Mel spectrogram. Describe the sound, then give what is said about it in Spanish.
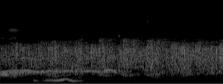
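Congregation applause at a church gathering, a faint, steady hiss of many hands clapping that holds evenly throughout, with a brief tonal voice-like sound early on. “Denle un aplauso a Dios por la vida de ellos, por favor.”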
